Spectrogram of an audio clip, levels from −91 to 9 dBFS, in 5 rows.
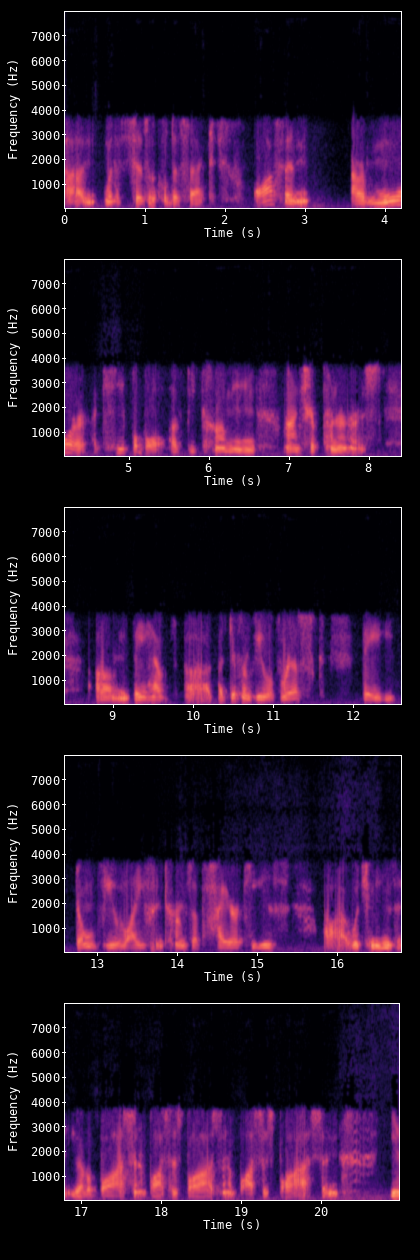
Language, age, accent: English, 50-69, American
